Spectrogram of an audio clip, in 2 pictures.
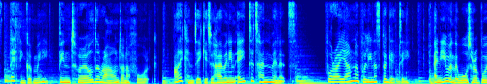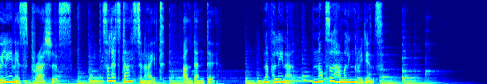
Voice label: female italian english with italian accent radio commercial; napolina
